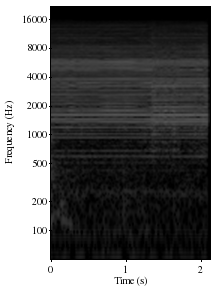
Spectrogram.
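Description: Electric hair clippers running with a steady, high buzz as they cut a man's hair.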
